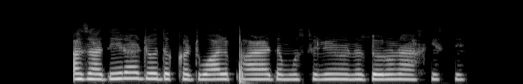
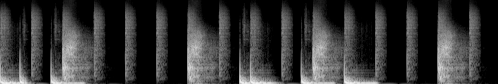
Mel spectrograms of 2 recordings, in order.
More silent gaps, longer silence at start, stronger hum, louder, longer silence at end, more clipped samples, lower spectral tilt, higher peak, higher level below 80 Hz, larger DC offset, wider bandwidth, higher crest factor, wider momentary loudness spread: neither; first, 0.75 s vs 0 s; neither; second, -17 LUFS vs -13 LUFS; first, 0.6 s vs 0.2 s; neither; first, -9 dB/octave vs -4.5 dB/octave; about the same, 0 dBFS vs 0 dBFS; second, -52 dBFS vs -14 dBFS; neither; second, 4.2 kHz vs 15.5 kHz; first, 18 dB vs 12 dB; second, 11 LU vs 17 LU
